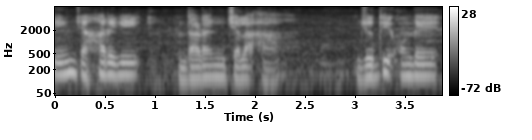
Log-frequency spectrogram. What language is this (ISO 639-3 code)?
sat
